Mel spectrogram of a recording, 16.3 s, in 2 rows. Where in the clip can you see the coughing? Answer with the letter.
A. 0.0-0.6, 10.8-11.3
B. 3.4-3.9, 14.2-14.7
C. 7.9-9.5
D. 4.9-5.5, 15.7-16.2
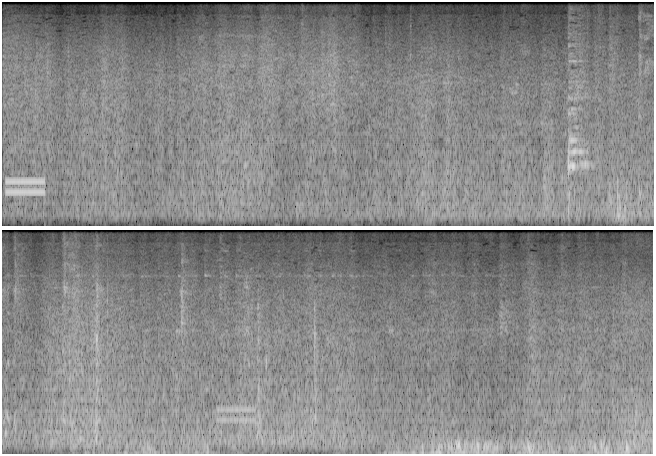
C.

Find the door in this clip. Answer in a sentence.
You can't hear the door here.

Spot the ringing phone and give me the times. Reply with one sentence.
You can hear the ringing phone from 0.0 to 0.6 s and from 10.8 to 11.3 s.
